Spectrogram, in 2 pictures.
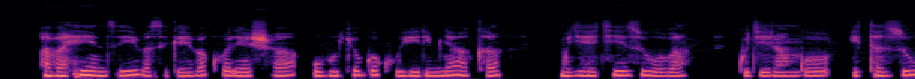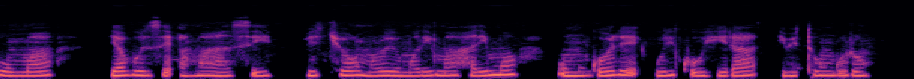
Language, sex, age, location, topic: Kinyarwanda, female, 18-24, Nyagatare, agriculture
